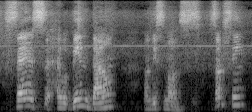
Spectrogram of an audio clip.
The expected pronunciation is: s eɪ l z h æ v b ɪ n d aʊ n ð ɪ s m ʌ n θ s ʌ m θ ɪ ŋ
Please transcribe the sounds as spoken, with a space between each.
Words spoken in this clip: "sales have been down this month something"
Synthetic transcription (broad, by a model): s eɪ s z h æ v b ɪ n d aʊ n ð ɪ s m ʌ n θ s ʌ m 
